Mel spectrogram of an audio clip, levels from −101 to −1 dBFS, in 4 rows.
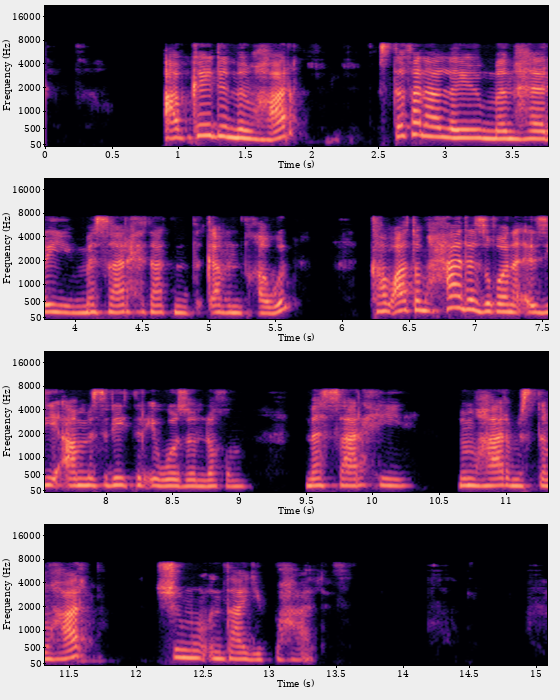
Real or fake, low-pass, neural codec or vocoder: fake; 7.2 kHz; codec, 16 kHz, 4.8 kbps, FACodec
